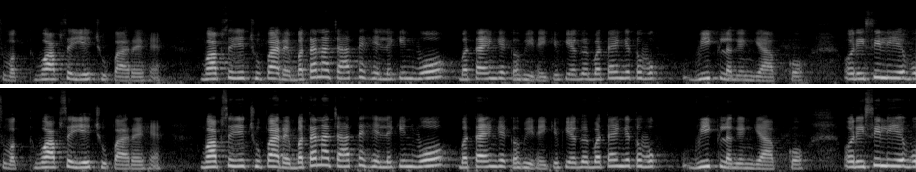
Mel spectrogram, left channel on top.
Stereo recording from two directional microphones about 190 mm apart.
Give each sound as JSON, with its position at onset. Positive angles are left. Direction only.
{"t": 0.0, "sound": "a woman's voice", "side_deg": -50}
